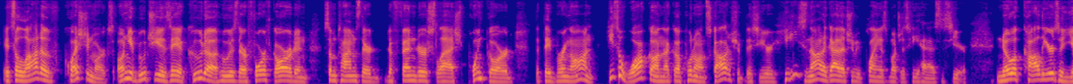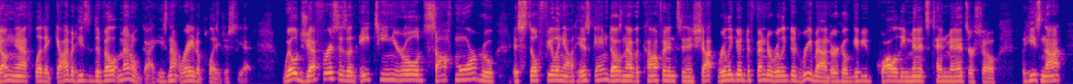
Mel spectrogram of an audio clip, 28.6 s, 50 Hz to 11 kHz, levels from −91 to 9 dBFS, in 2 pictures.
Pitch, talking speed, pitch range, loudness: 145 Hz, 230 wpm, 130-160 Hz, -23 LUFS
